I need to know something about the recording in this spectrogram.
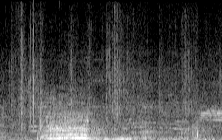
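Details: Pregnant Friesian cow, nine months into her second pregnancy, kept on a dairy farm in Bhangura, Pabna, Bangladesh; one loud, harmonic moo lasting about a second, rising then falling slightly, over faint background noise.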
